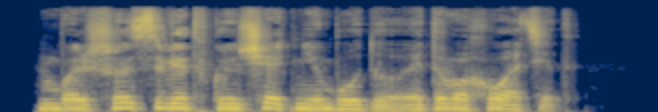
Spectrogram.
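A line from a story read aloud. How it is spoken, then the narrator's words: Husband's snort. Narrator (Russian): супруг фыркнул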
